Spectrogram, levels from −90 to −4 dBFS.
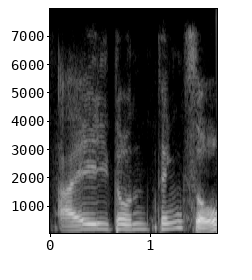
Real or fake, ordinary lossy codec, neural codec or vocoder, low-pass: fake; Opus, 32 kbps; vocoder, 44.1 kHz, 128 mel bands, Pupu-Vocoder; 7.2 kHz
